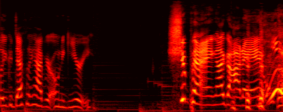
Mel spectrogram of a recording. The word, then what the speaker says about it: onigiri: Onigiri.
